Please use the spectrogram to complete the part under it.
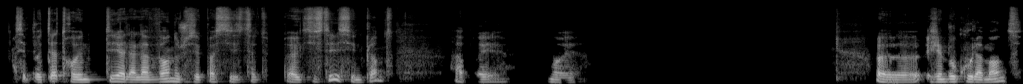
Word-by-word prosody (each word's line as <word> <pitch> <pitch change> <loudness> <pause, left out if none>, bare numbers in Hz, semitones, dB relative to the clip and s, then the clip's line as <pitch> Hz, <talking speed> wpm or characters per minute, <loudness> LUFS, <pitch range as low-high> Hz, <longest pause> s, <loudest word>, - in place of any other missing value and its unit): C'est - - -2
peut-être 115 +1 +1
un 115 - +3
thé 115 +5 -1
à - - +7
la 110 -1 +3
lavande, 125 +4 +2
je 115 - -2
sais 115 - -1
pas 125 +2 -2
si 115 0 0
ça 115 +1 -4
doit 115 - -14
pas 115 - 0
exister, 115 - +1
c'est - - +2
une 110 - -5
plante. - - -4 0.6
Après, - - -5
heu, - - -14 0.5
mouais. 105 -3 -6 3.0
Heu, 110 -2 +3
j'aime 120 0 +2
beaucoup 125 0 +3
la 115 -2 +5
menthe. 135 +7 0
115 Hz, 150 wpm, -25 LUFS, 110-125 Hz, 3.0 s, à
